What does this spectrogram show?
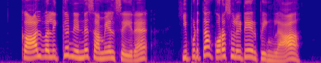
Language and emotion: Tamil, angry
